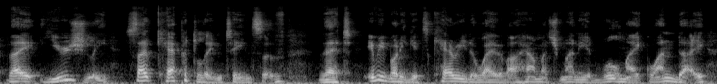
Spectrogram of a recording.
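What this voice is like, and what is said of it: Speaker's own foreign accent. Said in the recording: “as you know from my accent, from a country that used to produce 85% of all the world's gold”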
